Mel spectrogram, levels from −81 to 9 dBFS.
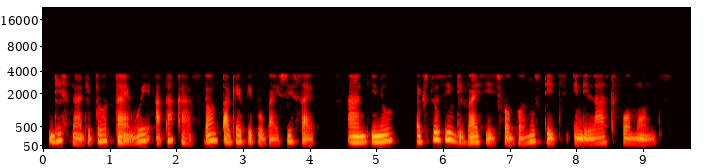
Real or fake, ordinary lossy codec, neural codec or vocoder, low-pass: real; none; none; 3.6 kHz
